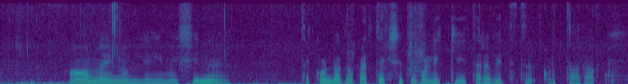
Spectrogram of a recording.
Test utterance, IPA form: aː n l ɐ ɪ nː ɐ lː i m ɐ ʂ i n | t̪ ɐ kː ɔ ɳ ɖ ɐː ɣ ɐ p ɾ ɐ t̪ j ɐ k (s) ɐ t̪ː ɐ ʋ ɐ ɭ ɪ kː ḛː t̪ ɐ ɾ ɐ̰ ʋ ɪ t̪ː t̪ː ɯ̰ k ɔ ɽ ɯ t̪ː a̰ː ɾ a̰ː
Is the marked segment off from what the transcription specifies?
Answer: yes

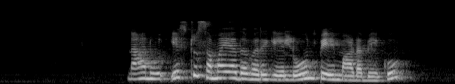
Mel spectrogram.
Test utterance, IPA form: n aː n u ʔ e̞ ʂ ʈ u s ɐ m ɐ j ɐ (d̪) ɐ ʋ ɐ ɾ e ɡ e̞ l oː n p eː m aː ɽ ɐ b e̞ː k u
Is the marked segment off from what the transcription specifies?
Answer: no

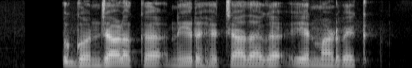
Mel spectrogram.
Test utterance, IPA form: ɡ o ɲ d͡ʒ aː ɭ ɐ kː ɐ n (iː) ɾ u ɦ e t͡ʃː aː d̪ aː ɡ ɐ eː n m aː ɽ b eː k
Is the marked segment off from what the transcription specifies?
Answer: no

